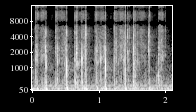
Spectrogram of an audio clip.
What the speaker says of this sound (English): Let me shuffle one more time.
